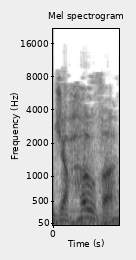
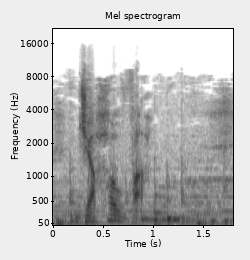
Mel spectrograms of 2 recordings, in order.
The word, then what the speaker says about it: Jehovah: It originated with the early German translators of the Hebrew language and their sounds, thus the more Germanic sound of Jehovah.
